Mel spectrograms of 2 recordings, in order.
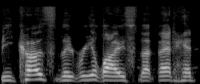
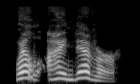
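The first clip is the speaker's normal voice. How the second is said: put-on loud, scandalized, gasping old-lady voice; 4 semitones higher, 6 dB louder than usual. Retelling a movie scene, quoting an old lady on the sidewalk, imitating a gasping old lady. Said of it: "this old biddy on the sidewalk just gasps".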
